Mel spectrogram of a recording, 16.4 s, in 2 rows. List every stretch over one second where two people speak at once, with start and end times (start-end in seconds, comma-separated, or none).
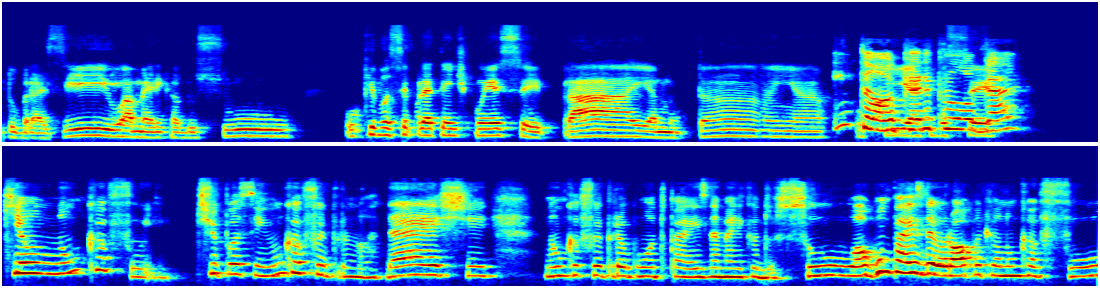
6.2-7.6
